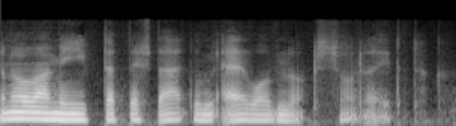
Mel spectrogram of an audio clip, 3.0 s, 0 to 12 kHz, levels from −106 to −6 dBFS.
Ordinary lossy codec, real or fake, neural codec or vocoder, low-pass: none; fake; codec, 16 kHz, 0.5 kbps, FunCodec, trained on LibriTTS, 25 frames a second; 7.2 kHz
